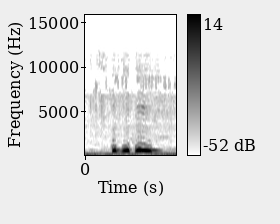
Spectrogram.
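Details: A spotted dove, used as a ground decoy for wild doves, gives one short mellow phrase: two quick coos and then a longer, sliding, falling note, over a soft low background hum.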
